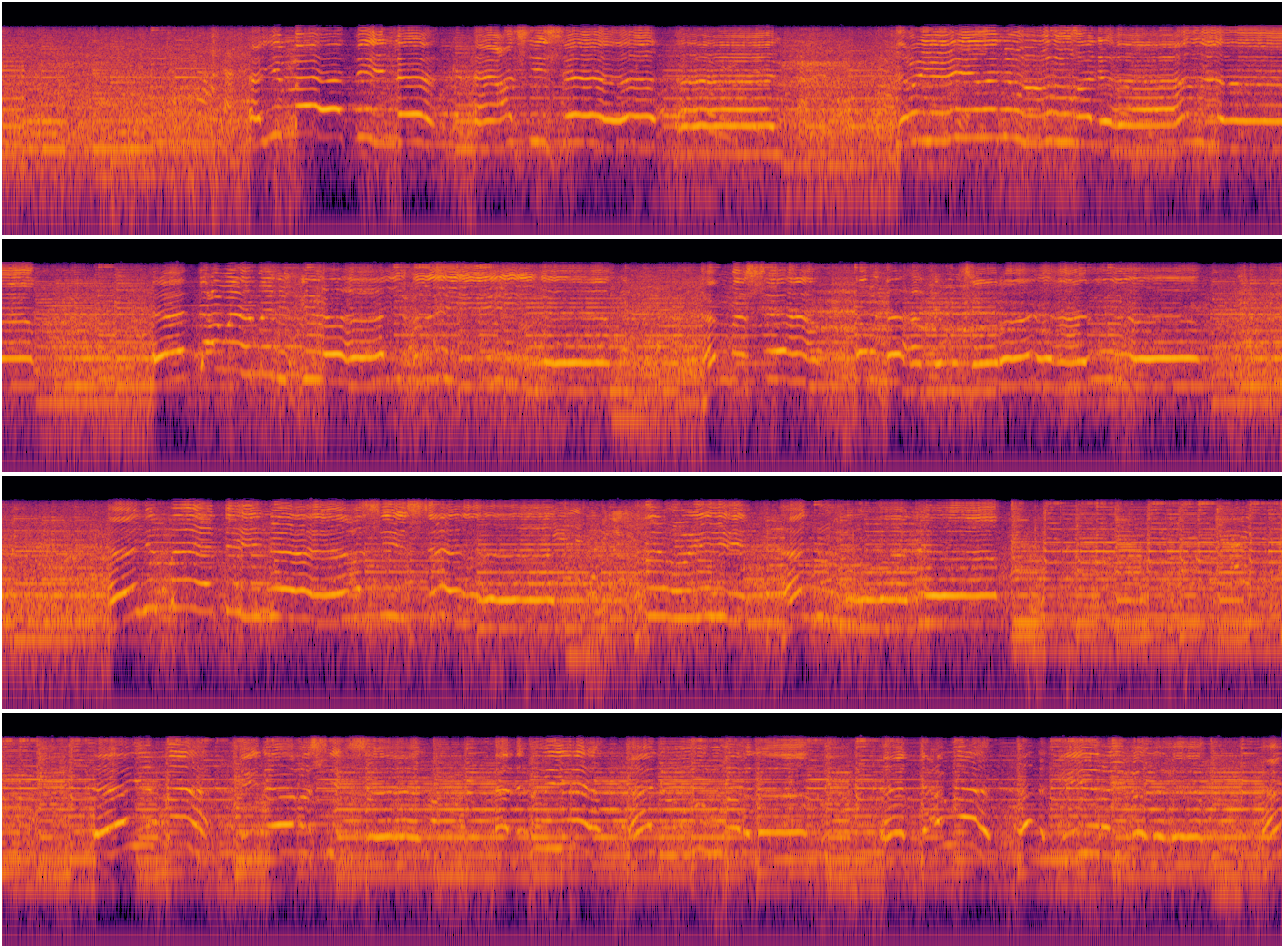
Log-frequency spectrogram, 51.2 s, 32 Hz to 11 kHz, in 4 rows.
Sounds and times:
Music: 0.0s - 51.2s.

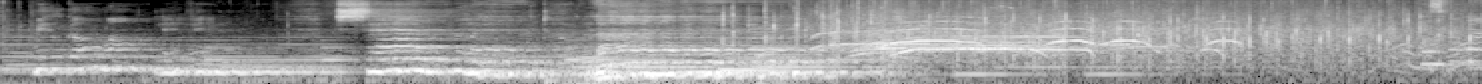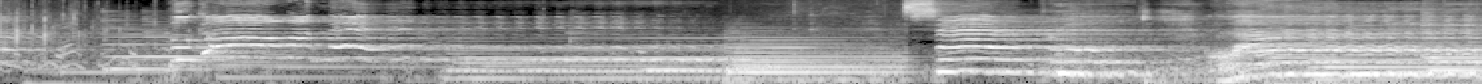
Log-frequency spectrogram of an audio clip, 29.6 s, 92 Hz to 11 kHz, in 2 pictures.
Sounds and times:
Singing: 24.0s - 29.6s.

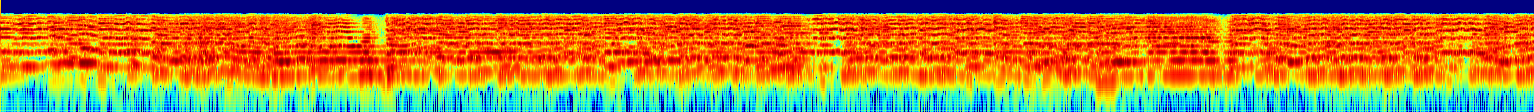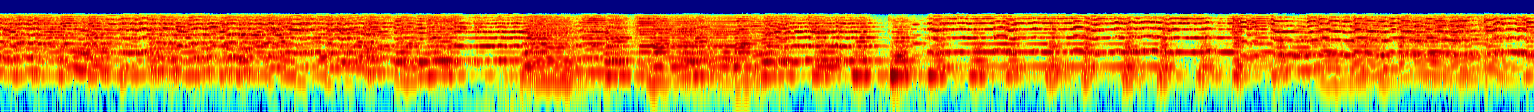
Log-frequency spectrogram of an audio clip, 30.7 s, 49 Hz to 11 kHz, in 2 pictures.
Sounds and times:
Violin, fiddle: 0.0s - 30.6s.

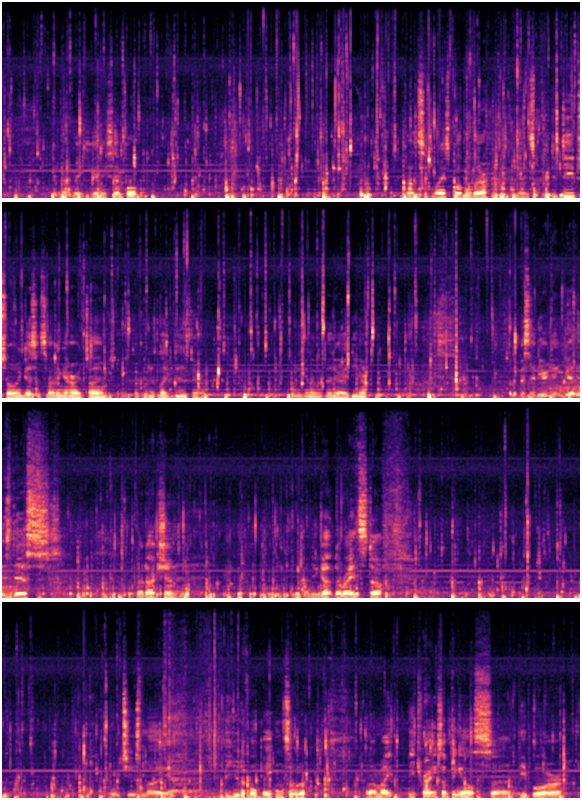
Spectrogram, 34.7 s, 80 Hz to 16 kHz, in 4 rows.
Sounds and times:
Speech: 0.8s - 2.1s, 6.1s - 11.8s, 13.0s - 14.2s, 16.3s - 18.2s, 19.4s - 20.1s, 21.8s - 23.1s, 27.6s - 28.7s, 29.3s - 30.6s, 31.5s - 34.4s.

